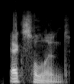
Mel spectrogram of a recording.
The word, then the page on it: excellent: American English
